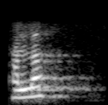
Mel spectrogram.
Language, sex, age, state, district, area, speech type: Odia, female, 45-60, Odisha, Angul, rural, conversation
